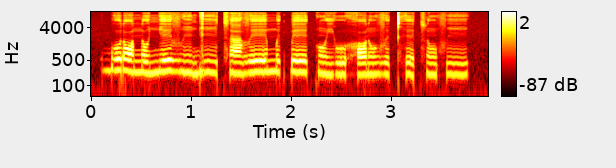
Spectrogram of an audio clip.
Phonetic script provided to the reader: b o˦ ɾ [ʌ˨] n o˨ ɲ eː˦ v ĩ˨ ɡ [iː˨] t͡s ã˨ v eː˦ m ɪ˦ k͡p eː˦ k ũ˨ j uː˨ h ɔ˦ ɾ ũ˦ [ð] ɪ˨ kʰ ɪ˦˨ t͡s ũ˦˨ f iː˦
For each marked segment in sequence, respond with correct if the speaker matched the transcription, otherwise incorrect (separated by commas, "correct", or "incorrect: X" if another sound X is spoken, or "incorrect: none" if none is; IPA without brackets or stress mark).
incorrect: ɔ˨, incorrect: iː˦˨, incorrect: v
